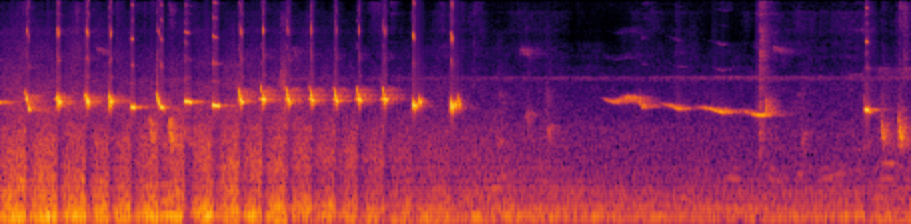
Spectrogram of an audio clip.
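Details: Light-vented bulbul in a singing contest against a magpie-robin; a rapid series of clear, sharp high notes at about four per second for four seconds, followed by a long descending whistle and a few scattered chips.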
